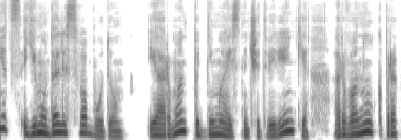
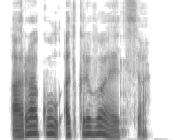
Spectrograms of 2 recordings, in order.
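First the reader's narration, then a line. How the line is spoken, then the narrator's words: Dejected. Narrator (Russian): упавшим голосом сообщил Меркл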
